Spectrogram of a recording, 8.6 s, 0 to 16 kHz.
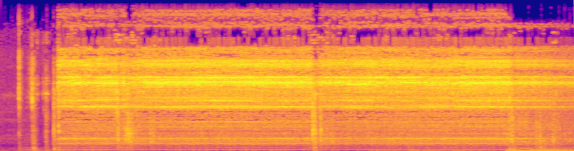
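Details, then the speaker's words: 1992 Ford L8000 single-axle diesel dump truck at idle: a constant high hiss rides over the steady diesel idle, from compressed air escaping; air brake system leak, first suspected at the tractor protection valve but traced to another valve. "start it up for you here the one of the problems with it is an air leak so you're going to hear that"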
